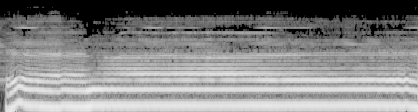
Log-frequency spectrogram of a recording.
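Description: Male Hindustani classical vocalist singing raga Bhimpalasi: the voice enters with a quick upward slide, wavers briefly, then holds one long steady note. A tanpura drone sounds beneath it.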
